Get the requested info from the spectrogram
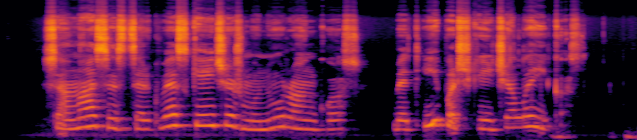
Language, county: Lithuanian, Vilnius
